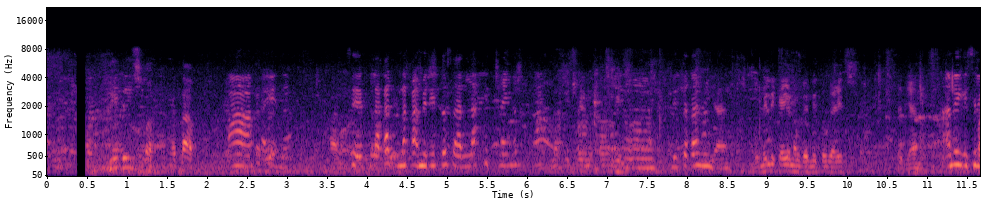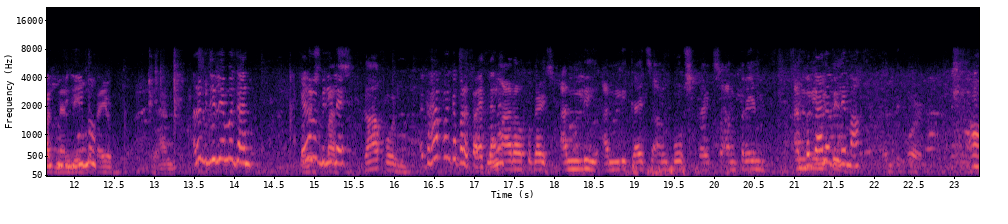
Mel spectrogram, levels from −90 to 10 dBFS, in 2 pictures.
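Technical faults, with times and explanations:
Throughout: noise suppressor applied to music or sounds. A speech-tuned suppressor treats held tones and tails as noise, so level swings around 10 dB. A waveform shows a pumping envelope, and a spectrogram shows sustains fading between onsets below an 8 kHz ceiling.
0.00–0.49, 1.46–4.04, 5.38–6.57, 7.63–8.88, 9.94–11.14, 12.54–16.32, 19.72–20.99, 21.92–22.98 s: sound cut by the noise suppressor. Steady or decaying passages drop by up to about 6 dB, so tails shorten. A waveform shows dipped stretches, and a spectrogram shows dimmed bands after attacks.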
